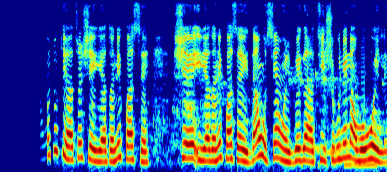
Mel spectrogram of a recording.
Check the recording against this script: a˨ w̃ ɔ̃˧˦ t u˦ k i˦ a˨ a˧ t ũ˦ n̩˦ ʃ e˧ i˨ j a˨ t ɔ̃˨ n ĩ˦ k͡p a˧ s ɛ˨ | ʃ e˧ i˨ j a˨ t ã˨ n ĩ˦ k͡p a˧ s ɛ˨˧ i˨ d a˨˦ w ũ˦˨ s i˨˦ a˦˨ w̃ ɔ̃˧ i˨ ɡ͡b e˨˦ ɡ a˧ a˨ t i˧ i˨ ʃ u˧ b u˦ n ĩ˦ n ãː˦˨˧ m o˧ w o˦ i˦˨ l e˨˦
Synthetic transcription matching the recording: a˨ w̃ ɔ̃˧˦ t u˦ k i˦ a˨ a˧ t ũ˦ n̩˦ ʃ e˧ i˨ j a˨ t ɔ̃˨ n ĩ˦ k͡p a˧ s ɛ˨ | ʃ e˧ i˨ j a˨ t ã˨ n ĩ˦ k͡p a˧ s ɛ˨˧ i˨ d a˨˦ w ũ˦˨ s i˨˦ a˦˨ w̃ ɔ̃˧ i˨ ɡ͡b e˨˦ ɡ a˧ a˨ t i˧ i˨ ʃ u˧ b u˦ n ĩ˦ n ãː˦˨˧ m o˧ w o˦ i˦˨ l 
